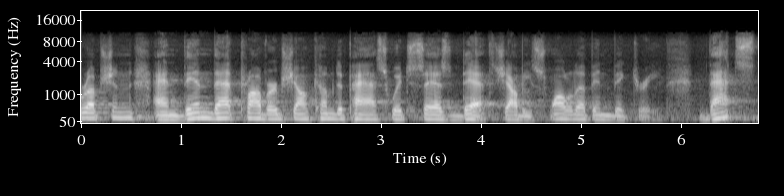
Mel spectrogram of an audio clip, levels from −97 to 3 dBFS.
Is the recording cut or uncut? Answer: uncut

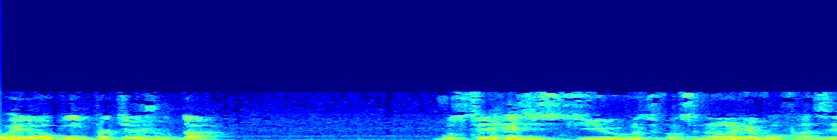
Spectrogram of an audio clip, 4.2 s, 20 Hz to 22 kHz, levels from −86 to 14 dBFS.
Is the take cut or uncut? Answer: uncut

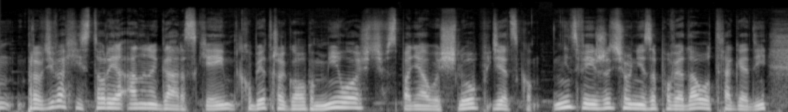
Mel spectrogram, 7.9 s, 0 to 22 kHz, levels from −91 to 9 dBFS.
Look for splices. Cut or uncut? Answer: cut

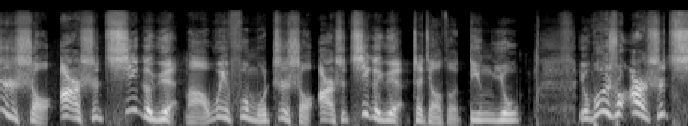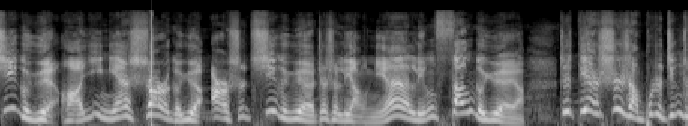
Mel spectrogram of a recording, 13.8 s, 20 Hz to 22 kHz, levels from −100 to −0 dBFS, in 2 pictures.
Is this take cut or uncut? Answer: uncut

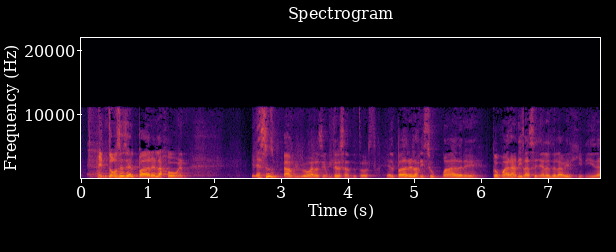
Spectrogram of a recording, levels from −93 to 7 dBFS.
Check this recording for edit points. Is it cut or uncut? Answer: cut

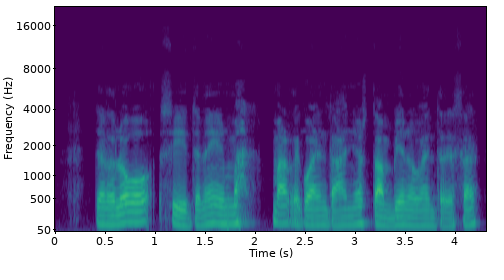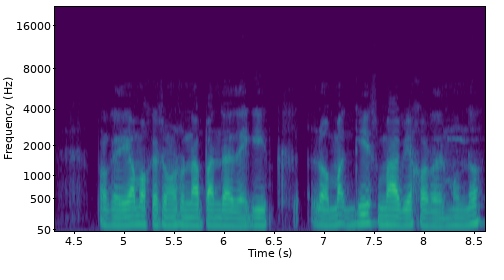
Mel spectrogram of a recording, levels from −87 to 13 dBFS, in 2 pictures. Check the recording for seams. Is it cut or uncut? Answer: uncut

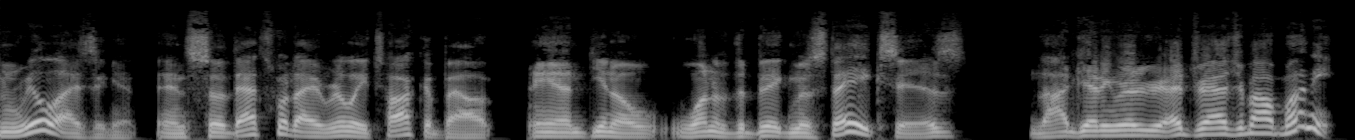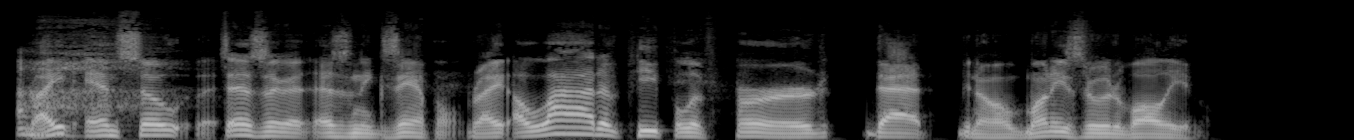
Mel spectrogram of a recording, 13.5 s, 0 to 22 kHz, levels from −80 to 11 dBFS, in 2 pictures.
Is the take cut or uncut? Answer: cut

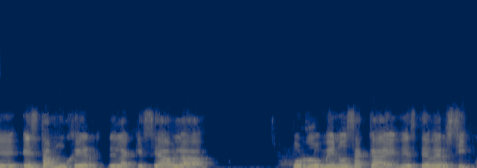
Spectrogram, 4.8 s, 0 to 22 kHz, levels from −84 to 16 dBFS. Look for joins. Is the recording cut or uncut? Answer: uncut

